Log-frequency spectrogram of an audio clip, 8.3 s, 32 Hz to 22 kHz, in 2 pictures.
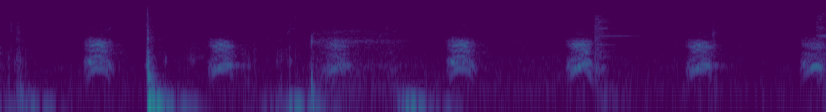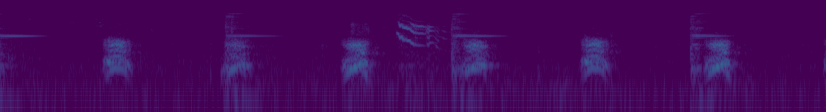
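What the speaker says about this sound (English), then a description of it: "I can't stop Mutt from barking now since I'm playing the game" A dog barks steadily in the video game Kingdom Come: Deliverance 2, a regular run of about a dozen single woofs at even intervals, moderately close and alone.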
